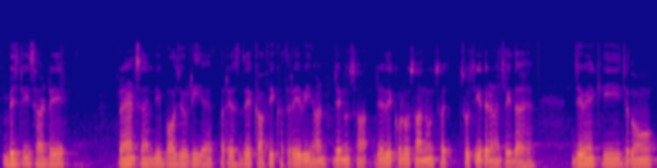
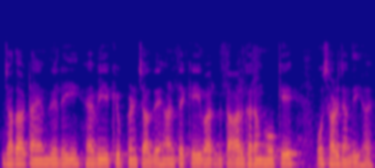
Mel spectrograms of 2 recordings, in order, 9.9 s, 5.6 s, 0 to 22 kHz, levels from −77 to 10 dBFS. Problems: constant background noise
